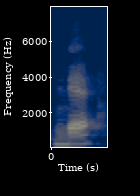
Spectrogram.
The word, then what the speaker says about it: 妈: For example, if you say this syllable ma in different tones, you mean different things. Like the first tone, it means ma, it means mom.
